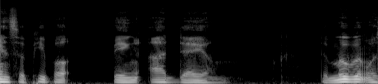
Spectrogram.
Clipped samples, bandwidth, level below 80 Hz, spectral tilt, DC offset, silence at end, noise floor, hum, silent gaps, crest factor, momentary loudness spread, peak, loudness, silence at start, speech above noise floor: under 0.1%; 13.5 kHz; -50 dBFS; -7.5 dB/octave; under 0.1%; 0 s; -64 dBFS; none; none; 20 dB; 15 LU; -6 dBFS; -25 LUFS; 0 s; 42 dB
